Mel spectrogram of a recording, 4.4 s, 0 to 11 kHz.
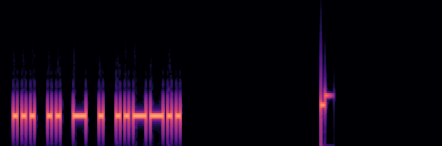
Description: Morse code, heard as a keyed tone, about 27 wpm, 700 Hz. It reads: SITE?
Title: Sentences from Top 1000 Words - Review Part 4 - 28wpm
